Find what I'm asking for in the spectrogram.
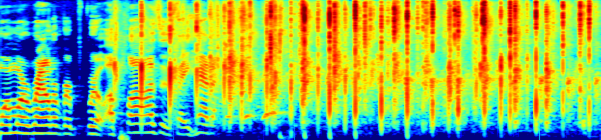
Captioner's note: attendees clapping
